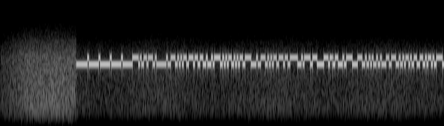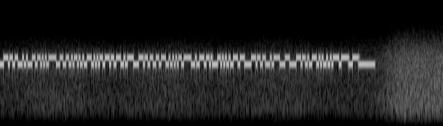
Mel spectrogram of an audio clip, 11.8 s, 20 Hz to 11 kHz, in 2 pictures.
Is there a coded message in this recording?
Yes: RTTY (50 baud, 450 Hz shift) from 1.0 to 10.9 s, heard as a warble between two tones, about 2350 Hz centre. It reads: AS PESSOAS TEM CONFUNDIDO CURTIDAS NO INSTAGRAM COM AFETO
